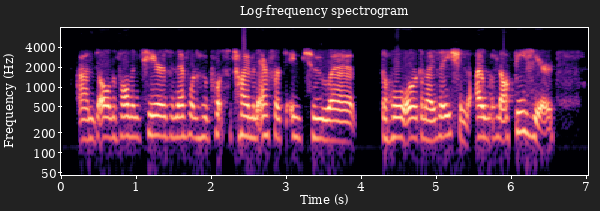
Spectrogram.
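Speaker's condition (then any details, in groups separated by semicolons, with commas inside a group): Cleft palate; all needed treatments received in Ireland, fully active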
